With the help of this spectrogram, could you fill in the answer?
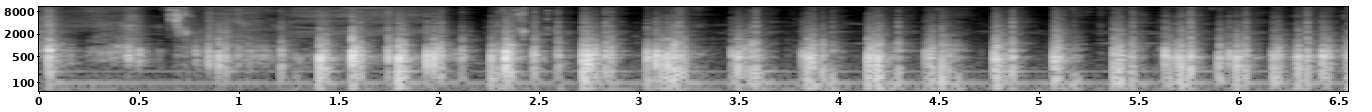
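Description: A closed, hollow, book-sized white Samsung cardboard product box is held upright in both hands and tapped and scratched with long acrylic nails, ending tilted sideways. About 29 dry, crisp taps with very short decay come in a quick, steady rhythm after a few sparser scratchy strokes at the start. The sound is centered in the midrange with little bass and a faint steady low hum underneath.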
